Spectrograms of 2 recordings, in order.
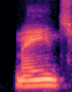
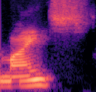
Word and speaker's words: Mainz: I didn't have time to really look up, but this is the one in Mainz or Mainz, depending how you want to pronounce it.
